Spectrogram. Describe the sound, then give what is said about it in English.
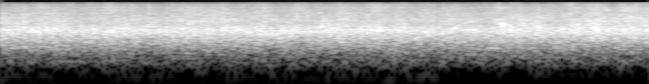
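Applause from a packed opera audience at Covent Garden after a performance of Otello as the principals take their bows: a dense, steady wash of clapping, moderately loud and even throughout. “The curtain rises and the cheers ring out for the principals, Rodrigo Cassio, Emilia, Otello, Desdemona, Iago, Lodovico and Montano, as they take the first of their bows in the front of the stage,”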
